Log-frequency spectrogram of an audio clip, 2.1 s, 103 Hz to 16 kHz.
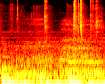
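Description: Cupronickel 50p coins clinking against each other as they are picked up and stacked in the hand: several light, sharp metallic clicks, over background music.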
